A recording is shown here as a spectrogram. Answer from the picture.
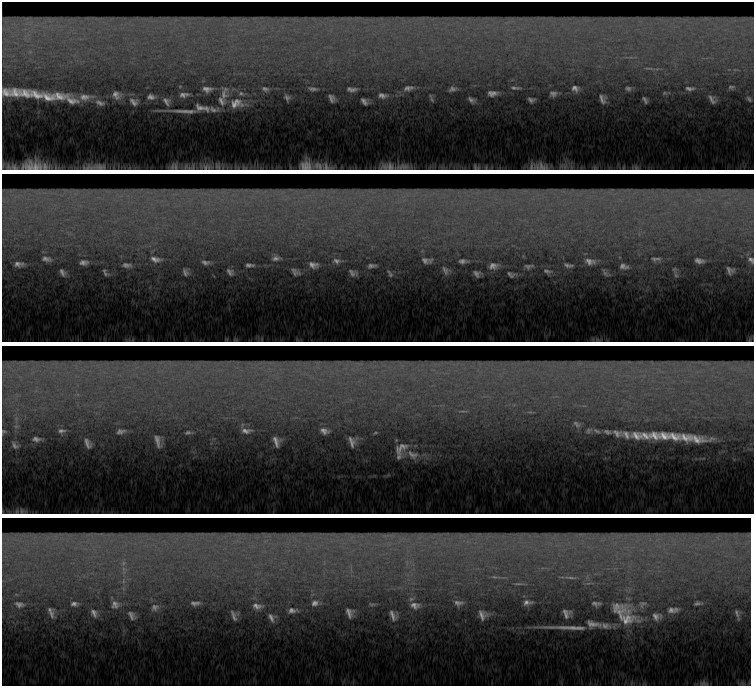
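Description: Wild birdsong: a fast falling trill followed by a long run of short, quick chirps, the phrase starting again about twenty seconds later. Low thumps of wind or mic handling in the first few seconds.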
